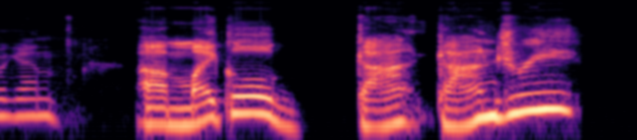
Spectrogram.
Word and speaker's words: Gondry: name again uh michael gondry i think pronounced gondry g-o-n-d-r-y to be able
